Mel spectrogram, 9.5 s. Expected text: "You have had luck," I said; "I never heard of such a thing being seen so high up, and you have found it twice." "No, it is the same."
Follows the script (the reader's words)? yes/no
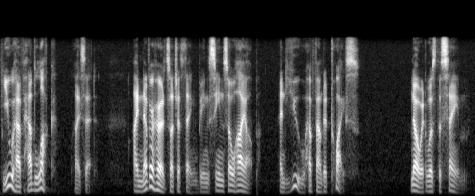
no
